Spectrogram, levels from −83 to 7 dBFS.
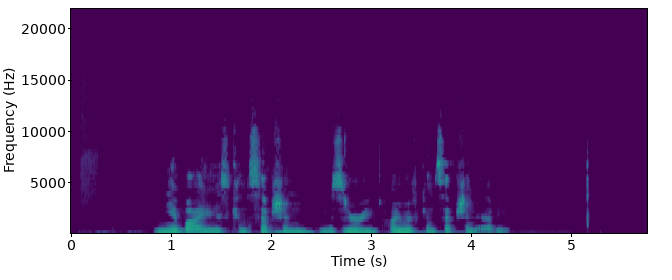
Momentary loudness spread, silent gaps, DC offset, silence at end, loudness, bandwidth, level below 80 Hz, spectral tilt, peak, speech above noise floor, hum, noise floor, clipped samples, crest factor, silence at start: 19 LU; none; under 0.1%; 1.4 s; -38 LUFS; 12.5 kHz; -72 dBFS; -4 dB/octave; -18 dBFS; 51 dB; none; -89 dBFS; under 0.1%; 22 dB; 0.85 s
